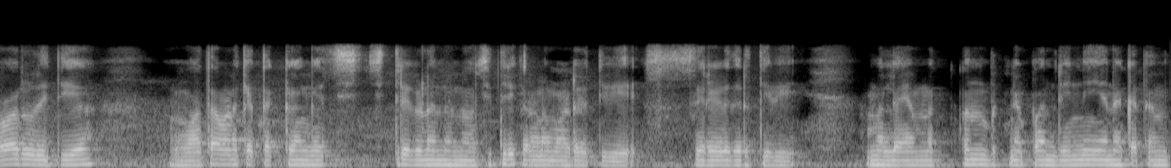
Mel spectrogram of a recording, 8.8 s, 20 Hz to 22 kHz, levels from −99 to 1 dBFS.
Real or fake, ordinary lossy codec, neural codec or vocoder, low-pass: fake; none; codec, 16 kHz, 6 kbps, DAC; 7.2 kHz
